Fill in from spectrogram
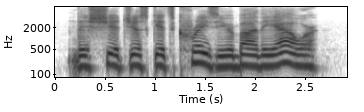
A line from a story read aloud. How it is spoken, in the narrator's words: he muttered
